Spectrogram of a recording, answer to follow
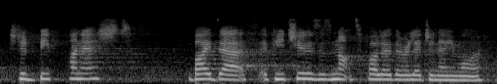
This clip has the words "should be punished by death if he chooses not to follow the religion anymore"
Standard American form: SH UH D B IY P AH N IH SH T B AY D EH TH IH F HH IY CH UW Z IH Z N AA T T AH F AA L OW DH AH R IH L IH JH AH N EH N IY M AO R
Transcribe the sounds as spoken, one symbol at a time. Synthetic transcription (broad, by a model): SH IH D B IY P AH N IH SH T B AY D EH TH IH F HH IY CH UW Z IH Z N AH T T AH F AA L OW DH AH R IH L IH JH AH N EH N IY M AO R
